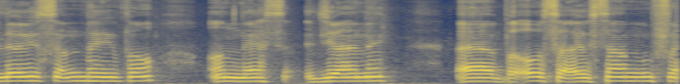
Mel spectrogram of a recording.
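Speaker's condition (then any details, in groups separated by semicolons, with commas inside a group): Motor neurone disease; sounds different now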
